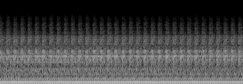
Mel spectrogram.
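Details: Honda B16A engine knock at idle, persisting after clutch released and shifted to neutral: fast, even tapping knock riding on the engine note; source not pinned down.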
